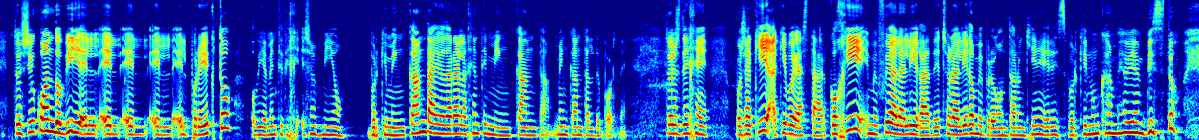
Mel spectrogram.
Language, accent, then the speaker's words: Spanish; Cairo, Cairo Governorate, Egypt; Spanish is a second language; Bueno, nada, pues yo soy del Cairo, de Egipto, donde hay pirámides o no sé qué, pues esto.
